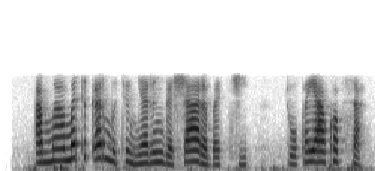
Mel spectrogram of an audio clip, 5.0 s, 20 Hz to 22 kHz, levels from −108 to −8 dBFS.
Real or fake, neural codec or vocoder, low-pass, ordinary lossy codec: fake; vocoder, 44.1 kHz, 128 mel bands every 512 samples, BigVGAN v2; 3.6 kHz; none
